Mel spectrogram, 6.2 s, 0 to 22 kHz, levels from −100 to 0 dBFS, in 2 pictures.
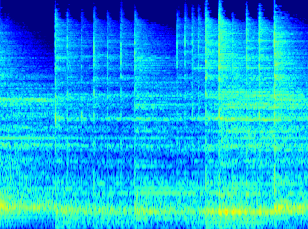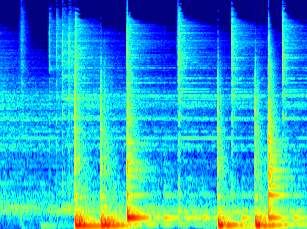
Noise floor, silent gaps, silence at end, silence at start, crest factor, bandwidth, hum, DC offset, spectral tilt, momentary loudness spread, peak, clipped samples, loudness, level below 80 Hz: -47 dBFS; none; 0 s; 0 s; 20 dB; 17.5 kHz; none; under 0.1%; -6.5 dB/octave; 26 LU; -4 dBFS; under 0.1%; -21 LUFS; -26 dBFS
